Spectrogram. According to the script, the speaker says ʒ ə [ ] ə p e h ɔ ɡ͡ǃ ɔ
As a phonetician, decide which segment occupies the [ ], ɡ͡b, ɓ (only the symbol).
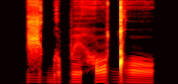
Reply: ɡ͡b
